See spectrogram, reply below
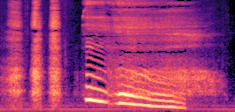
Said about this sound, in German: Frau Usebuse gähnt.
